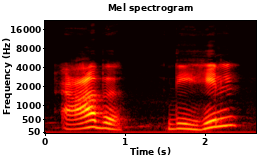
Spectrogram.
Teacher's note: عب, یہاں پہ عین کا مخرج نکالیں, با کے اوپر جزم ہے تو یہ باؤنس بیک ہوگا یعنی قلقلہ ہوگا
